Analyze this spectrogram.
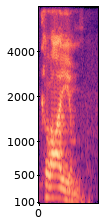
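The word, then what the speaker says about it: climb: البي سايلنت يعني ايه؟ كلايم.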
